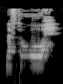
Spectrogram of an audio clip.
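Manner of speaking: slow, prolonged مفتوح; drawn-out answer. Shown as a demonstration. Teacher completes the rule with the class, drawn-out مفتوح. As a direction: stretch the long vowel of مفتوح very slowly.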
